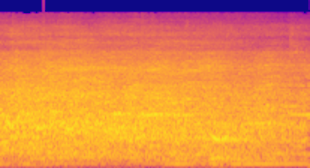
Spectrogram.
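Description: A crowd of children laughing and shouting loudly, a burst of audience laughter at a comic stage routine.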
